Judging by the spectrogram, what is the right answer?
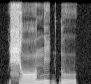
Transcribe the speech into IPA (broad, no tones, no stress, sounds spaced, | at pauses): ɕ ɔː n i ɡ ɗ u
